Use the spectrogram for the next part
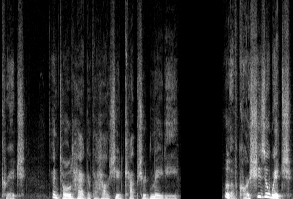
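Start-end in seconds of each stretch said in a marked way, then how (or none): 4.5-5.8 high, loud, impatient snap; old witch snapping at her friend's blindness; snapped. A narrator's reading. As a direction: cut her off sharply. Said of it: "snapped Hagatha".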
